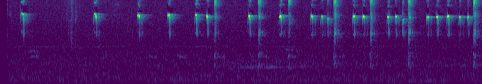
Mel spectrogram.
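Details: Squirrel in a tree giving sharp, high-pitched chirps in short bursts, repeated at irregular intervals of roughly one to two seconds, some notes paired, with faint clicking sounds and a quiet background.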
